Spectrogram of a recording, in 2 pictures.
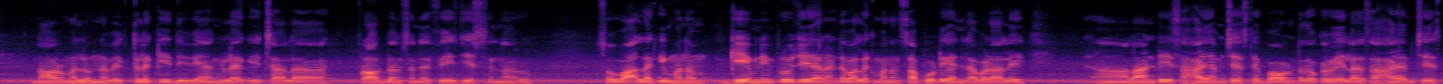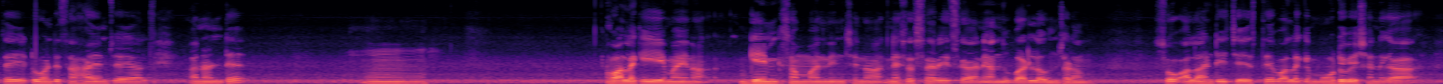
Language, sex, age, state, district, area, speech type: Telugu, male, 18-30, Telangana, Khammam, rural, spontaneous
